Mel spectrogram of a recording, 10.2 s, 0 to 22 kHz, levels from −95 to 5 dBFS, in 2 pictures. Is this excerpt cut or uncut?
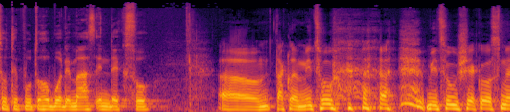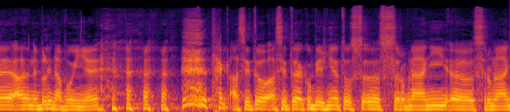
cut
